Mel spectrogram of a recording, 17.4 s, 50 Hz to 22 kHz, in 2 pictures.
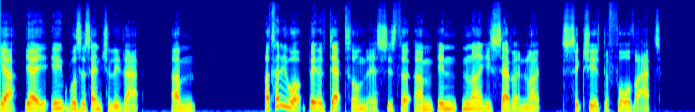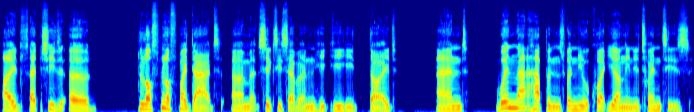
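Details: Adult British man with a persistent stammer, worst around age 28-29, treated with speech therapy in Britain, still stammering now in adulthood; stammering.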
